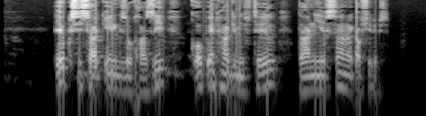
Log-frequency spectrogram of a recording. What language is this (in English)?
Georgian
